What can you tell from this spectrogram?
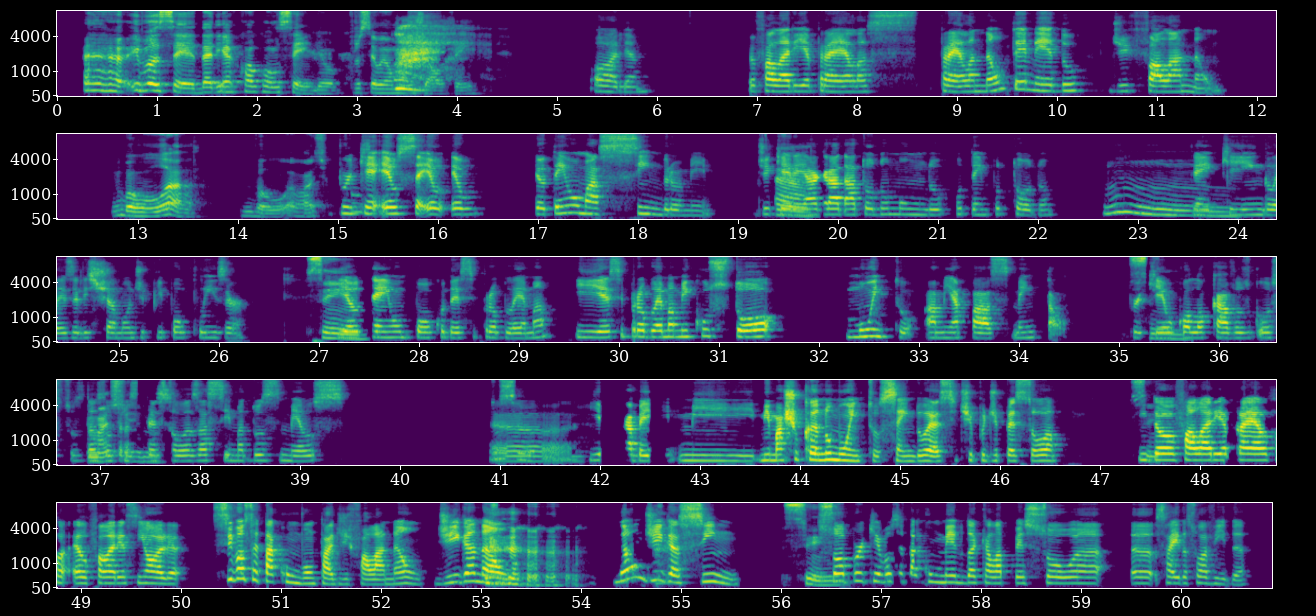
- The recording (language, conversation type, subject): Portuguese, unstructured, Qual conselho você daria para o seu eu mais jovem?
- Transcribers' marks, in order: sigh; tapping; other background noise; drawn out: "Hum"; in English: "people pleaser"; laugh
